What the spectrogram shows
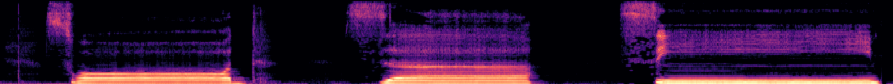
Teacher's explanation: इनका मखरिज भी एक ही है, यानी तीनों हुरूफ एक ही जगह से अदा होंगे। ज़ुबान की नोक और दोनों दांतों के अंदरूनी किनारे से अदा होते हैं। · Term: हुरूफ सफ़ीरिया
